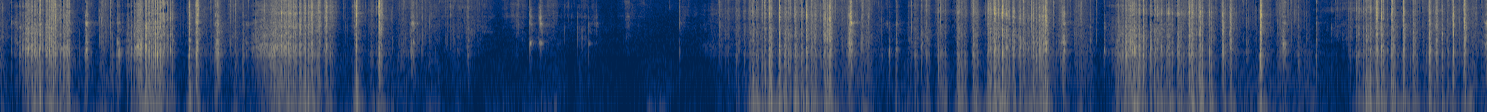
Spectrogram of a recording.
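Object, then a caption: Bar of soap cut with a knife blade. A solid, dry green vintage soap bar, held in the hand, is scraped and cut along its edge with a knife blade. Bursts of bright, crisp scraping and crunchy cutting come in rapid strokes, separated by a quieter stretch of softer sounds in the middle.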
